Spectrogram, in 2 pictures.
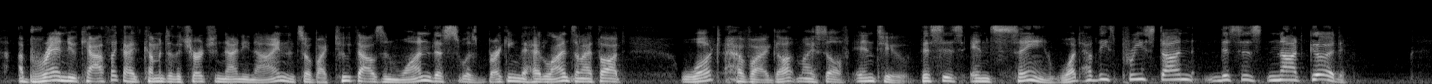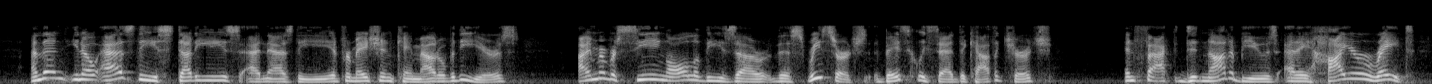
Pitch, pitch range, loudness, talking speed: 145 Hz, 125-185 Hz, -18 LUFS, 170 wpm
